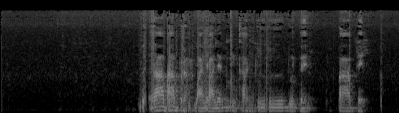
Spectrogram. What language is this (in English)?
Bafia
